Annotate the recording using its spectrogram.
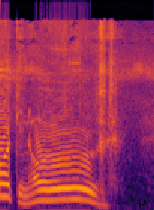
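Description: Two long, very loud hollering calls from a man's voice: the first steady and higher, ending just after the start; the second lower, held for about a second, then dropping in pitch as it ends.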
